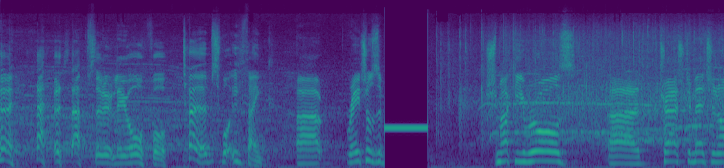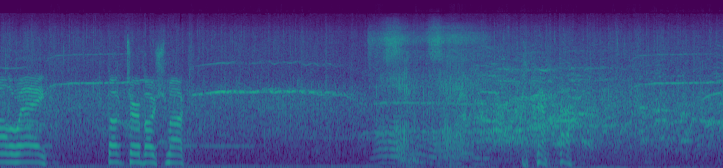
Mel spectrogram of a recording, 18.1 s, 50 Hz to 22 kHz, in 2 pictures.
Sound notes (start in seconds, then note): 11.5 audience cheers, applauds; 13.6 farts; 13.9 audience laughs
